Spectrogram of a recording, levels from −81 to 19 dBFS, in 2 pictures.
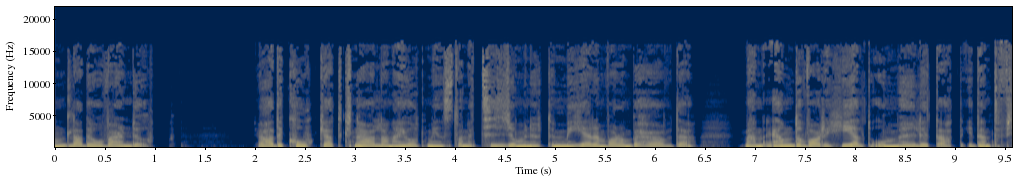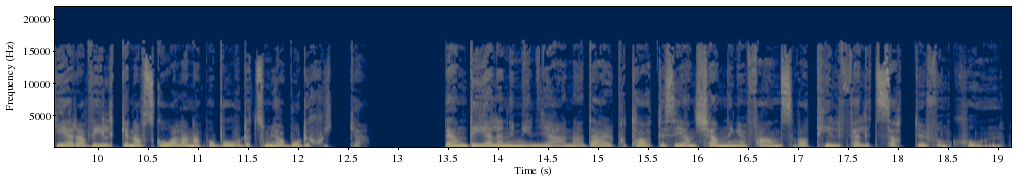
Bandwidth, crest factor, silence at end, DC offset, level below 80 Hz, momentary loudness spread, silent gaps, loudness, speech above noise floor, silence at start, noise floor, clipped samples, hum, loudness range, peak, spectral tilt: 17 kHz; 14 dB; 0.1 s; under 0.1%; -56 dBFS; 9 LU; none; -17 LUFS; over 74 dB; 0 s; under -90 dBFS; under 0.1%; none; 3 LU; -2 dBFS; -6 dB/octave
